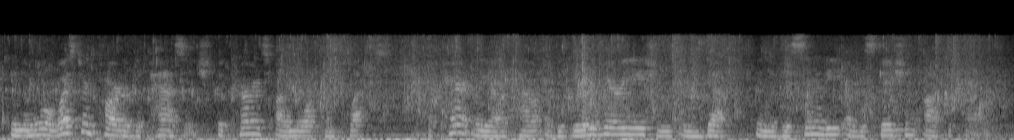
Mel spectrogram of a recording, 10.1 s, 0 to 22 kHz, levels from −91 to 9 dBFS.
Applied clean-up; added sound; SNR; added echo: none; Bathtub (filling or washing); 4 dB; reverberation time 0.4 s.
